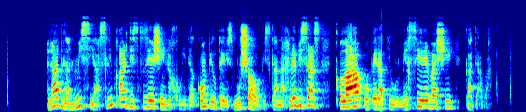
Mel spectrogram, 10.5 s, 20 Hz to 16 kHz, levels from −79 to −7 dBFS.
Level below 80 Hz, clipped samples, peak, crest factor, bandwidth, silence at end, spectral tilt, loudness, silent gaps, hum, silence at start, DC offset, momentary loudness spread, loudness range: -74 dBFS; under 0.1%; -2 dBFS; 22 dB; 9.4 kHz; 0.85 s; -3 dB/octave; -22 LUFS; none; none; 0.95 s; under 0.1%; 18 LU; 8 LU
